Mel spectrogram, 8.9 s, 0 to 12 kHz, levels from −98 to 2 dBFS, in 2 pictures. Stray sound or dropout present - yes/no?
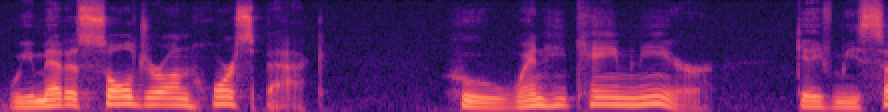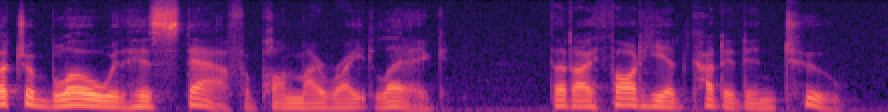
no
